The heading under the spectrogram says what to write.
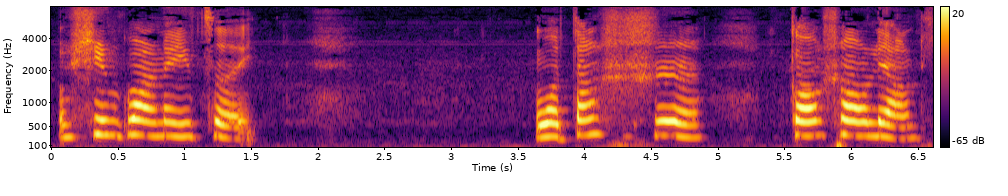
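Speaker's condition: Cerebellar atrophy, hereditary; familial

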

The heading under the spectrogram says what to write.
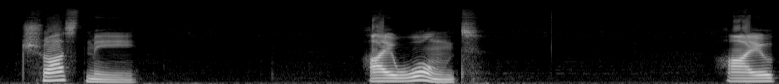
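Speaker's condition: No condition

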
